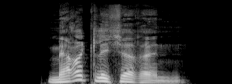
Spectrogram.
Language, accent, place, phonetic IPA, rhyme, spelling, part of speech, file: German, Germany, Berlin, [ˈmɛʁklɪçəʁən], -ɛʁklɪçəʁən, merklicheren, adjective, De-merklicheren.ogg
- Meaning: inflection of merklich: 1. strong genitive masculine/neuter singular comparative degree 2. weak/mixed genitive/dative all-gender singular comparative degree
